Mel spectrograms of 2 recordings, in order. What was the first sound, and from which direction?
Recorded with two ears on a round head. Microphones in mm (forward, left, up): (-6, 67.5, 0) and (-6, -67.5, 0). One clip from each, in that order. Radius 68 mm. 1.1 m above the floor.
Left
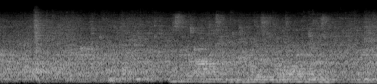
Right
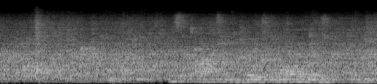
Running water, 35° left (ahead or behind).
